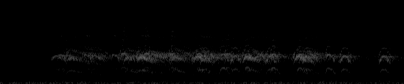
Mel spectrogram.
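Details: Garden crows among magpies calling in an overlapping, busy burst of raspy caws that come quickly and irregularly for about three seconds, suggesting several birds, with a steady hum beneath.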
